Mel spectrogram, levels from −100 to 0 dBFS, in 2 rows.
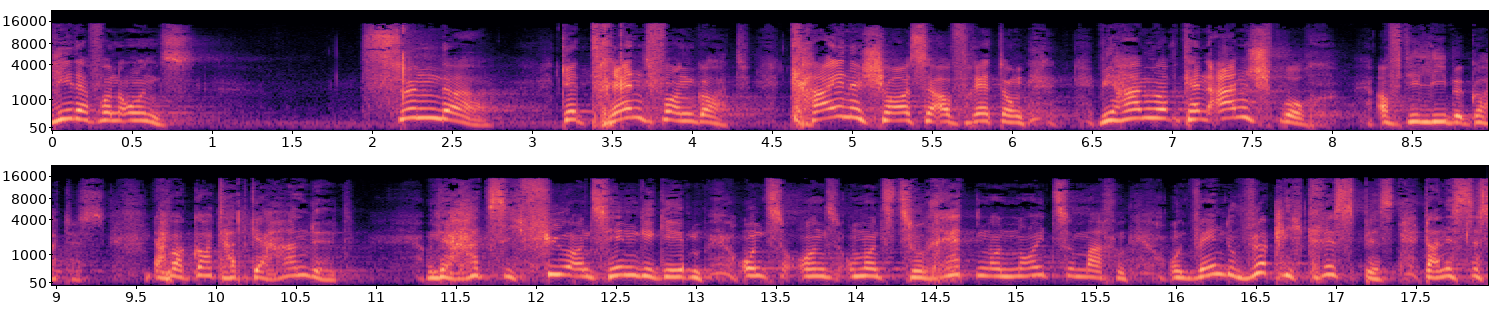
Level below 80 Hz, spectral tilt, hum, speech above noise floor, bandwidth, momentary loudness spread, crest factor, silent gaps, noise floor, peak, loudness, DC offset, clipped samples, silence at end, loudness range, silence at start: -60 dBFS; -4 dB/octave; none; 34 dB; 15.5 kHz; 11 LU; 20 dB; none; -57 dBFS; -2 dBFS; -22 LUFS; under 0.1%; under 0.1%; 0 s; 4 LU; 0 s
